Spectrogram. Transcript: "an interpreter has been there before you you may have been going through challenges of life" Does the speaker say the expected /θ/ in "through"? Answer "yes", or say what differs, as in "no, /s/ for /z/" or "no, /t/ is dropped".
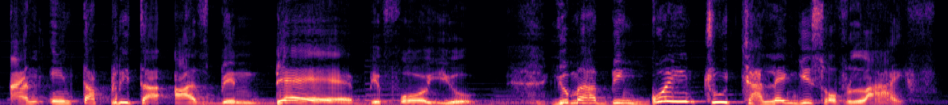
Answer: no, /t/ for /θ/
